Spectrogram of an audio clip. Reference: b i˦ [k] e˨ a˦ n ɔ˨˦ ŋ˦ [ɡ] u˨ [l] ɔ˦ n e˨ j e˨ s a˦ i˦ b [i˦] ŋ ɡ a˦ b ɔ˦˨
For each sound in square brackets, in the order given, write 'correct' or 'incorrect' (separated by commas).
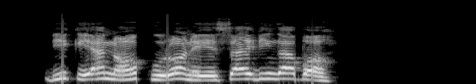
correct, incorrect, incorrect, correct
